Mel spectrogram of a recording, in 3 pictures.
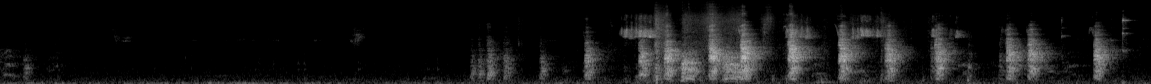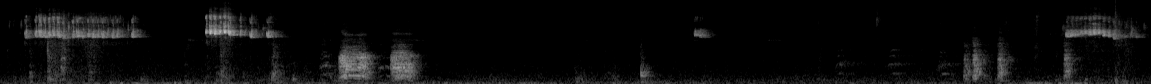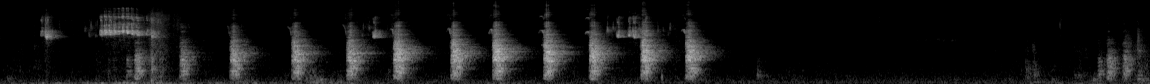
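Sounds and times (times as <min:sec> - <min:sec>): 
eastern imperial eagles squabbling in nature on a farmstead: 0:04.7 - 0:15.8, 0:22.1 - 0:30.2.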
